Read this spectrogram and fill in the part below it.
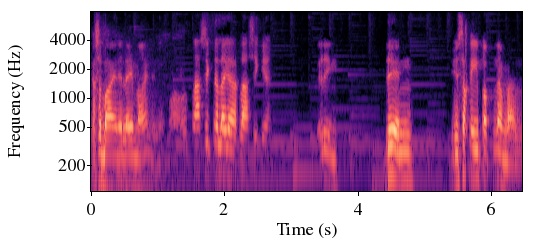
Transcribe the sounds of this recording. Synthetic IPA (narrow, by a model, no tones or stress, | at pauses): kɐsɐbaːjɐnːɪlajʊmaŋɪnɪnooklaːsɪk̚t̪ɐlɐɡaklaːsɪk̚jan | ɡɐlɪŋ | d̪ɛn | jʊŋsɐkiːpɐp̚nɐman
